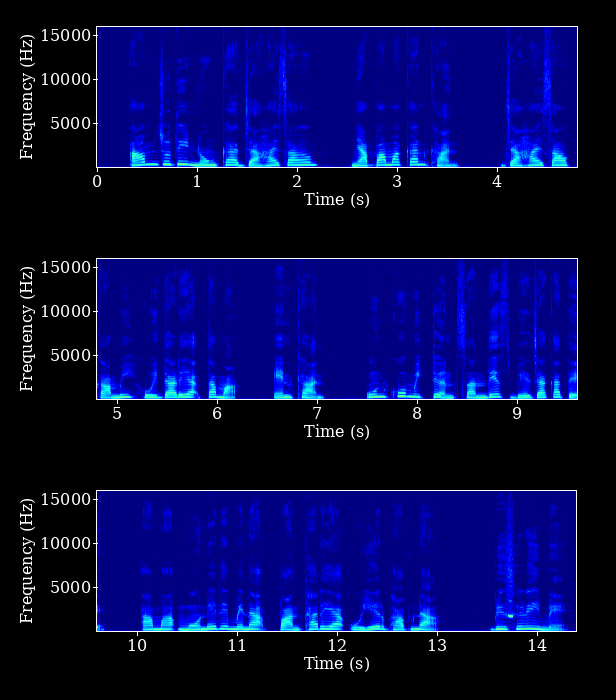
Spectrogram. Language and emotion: Santali, neutral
